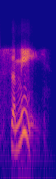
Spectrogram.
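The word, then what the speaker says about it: Cemí: Now, we're talking sculptures the Taíno did that are well over 1,000 years old of these little idols called Semí, and that's spelled C-E-M-I.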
